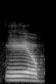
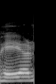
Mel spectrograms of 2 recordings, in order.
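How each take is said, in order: First: The word begins with a vowel sound. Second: The word begins with an h sound. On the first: The speaker calls it right. "एयर पढ़ते हैं" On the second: The speaker calls it wrong. "इसको हेयर नहीं"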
